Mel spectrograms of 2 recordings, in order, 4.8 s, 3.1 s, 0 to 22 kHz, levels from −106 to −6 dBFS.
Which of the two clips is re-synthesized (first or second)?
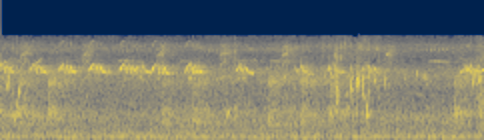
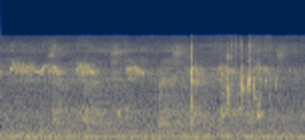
second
